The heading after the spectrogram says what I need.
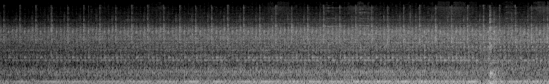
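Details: Hyundai Starex D4CB diesel, replacement engine fitted for blow-by, running about 30 minutes: even idle clatter about three beats a second, no misses or heavy knock; breather shows no smoke, unlike old engine; healthy.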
